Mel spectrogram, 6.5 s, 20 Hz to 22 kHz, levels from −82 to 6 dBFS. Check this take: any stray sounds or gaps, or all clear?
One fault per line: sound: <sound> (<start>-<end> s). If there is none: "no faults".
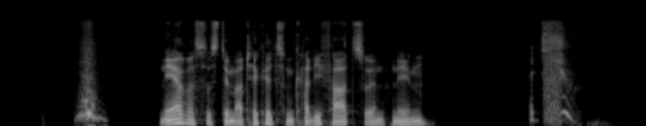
sound: whoosh (0.7-1.1 s)
sound: sneeze (5.3-5.8 s)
